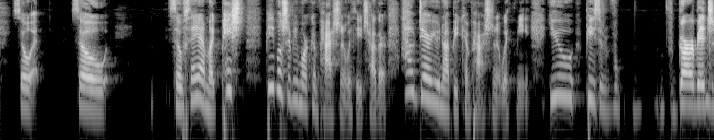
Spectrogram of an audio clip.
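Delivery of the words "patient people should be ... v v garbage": put-on indignant, heated scolding tone without real volume. Acting out yelling at a patient about compassion: imitating someone yelling. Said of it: "now I'm yelling at them".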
